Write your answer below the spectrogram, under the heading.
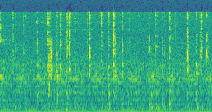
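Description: Computer keyboard keys tapped in short irregular clicks, about three a second, as text is deleted and rearranged in a form field.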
